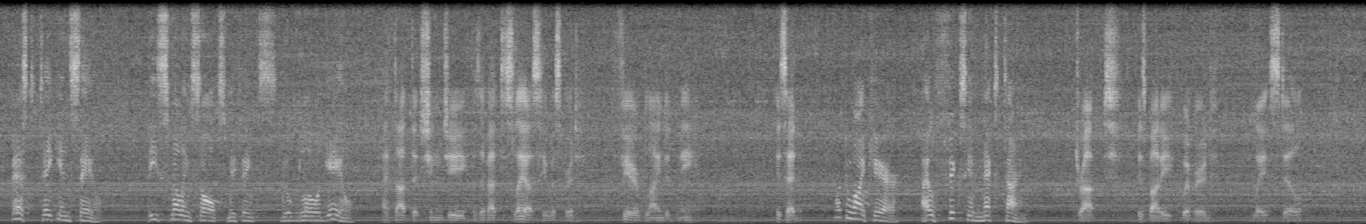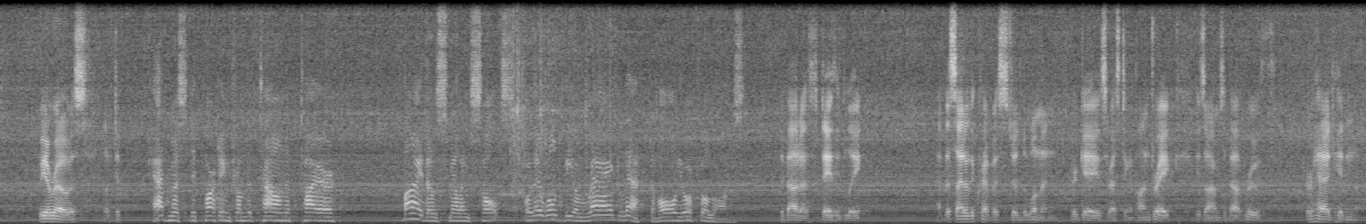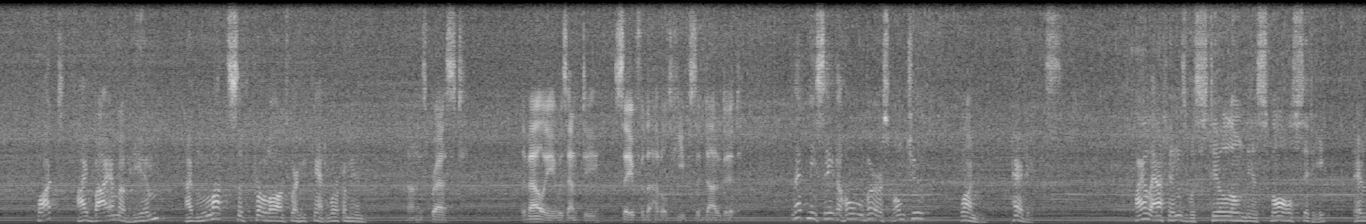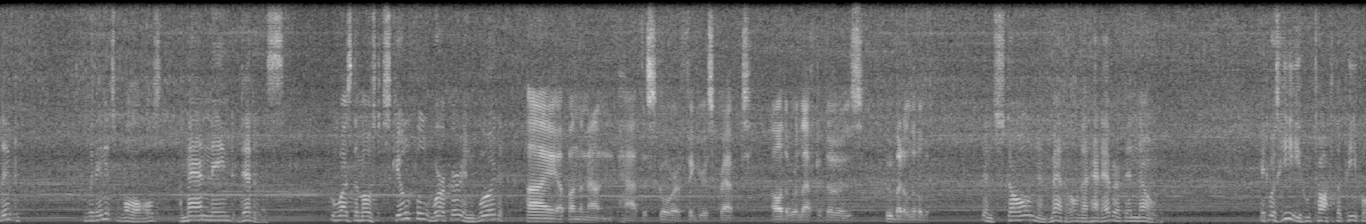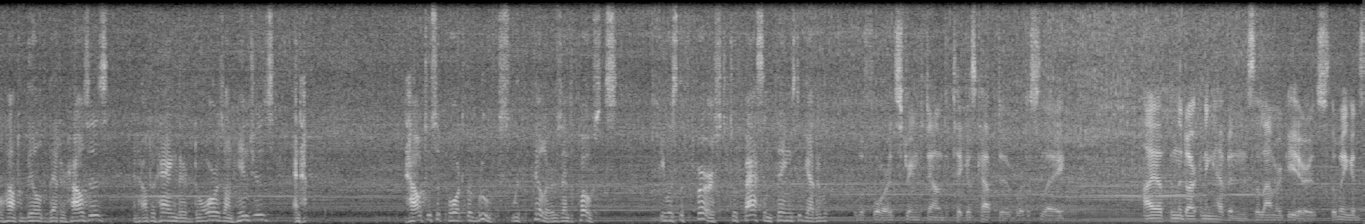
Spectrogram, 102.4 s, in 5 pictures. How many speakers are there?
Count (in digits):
2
